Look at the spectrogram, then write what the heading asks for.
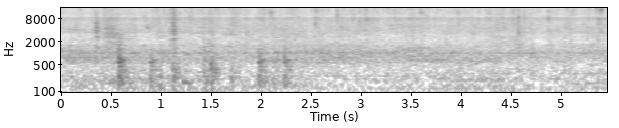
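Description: Steady rain pattering on a wooden deck, with a few short, faint animal noises in the first couple of seconds.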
